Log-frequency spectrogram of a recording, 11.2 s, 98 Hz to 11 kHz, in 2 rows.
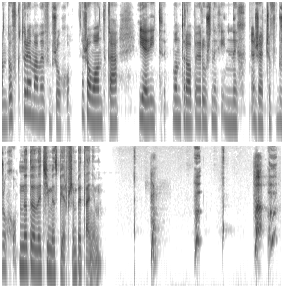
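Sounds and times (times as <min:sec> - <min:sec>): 
speech: 0:00.0 - 0:07.7
sharp gulping hiccups: 0:08.2 - 0:11.1.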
